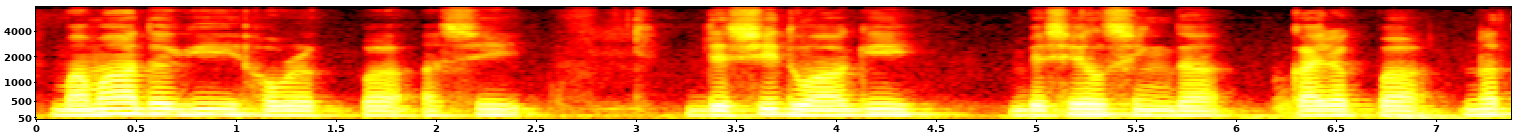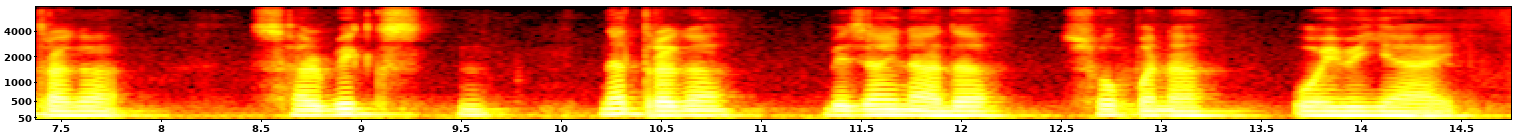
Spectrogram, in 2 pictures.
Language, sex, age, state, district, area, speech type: Manipuri, male, 18-30, Manipur, Kangpokpi, urban, read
